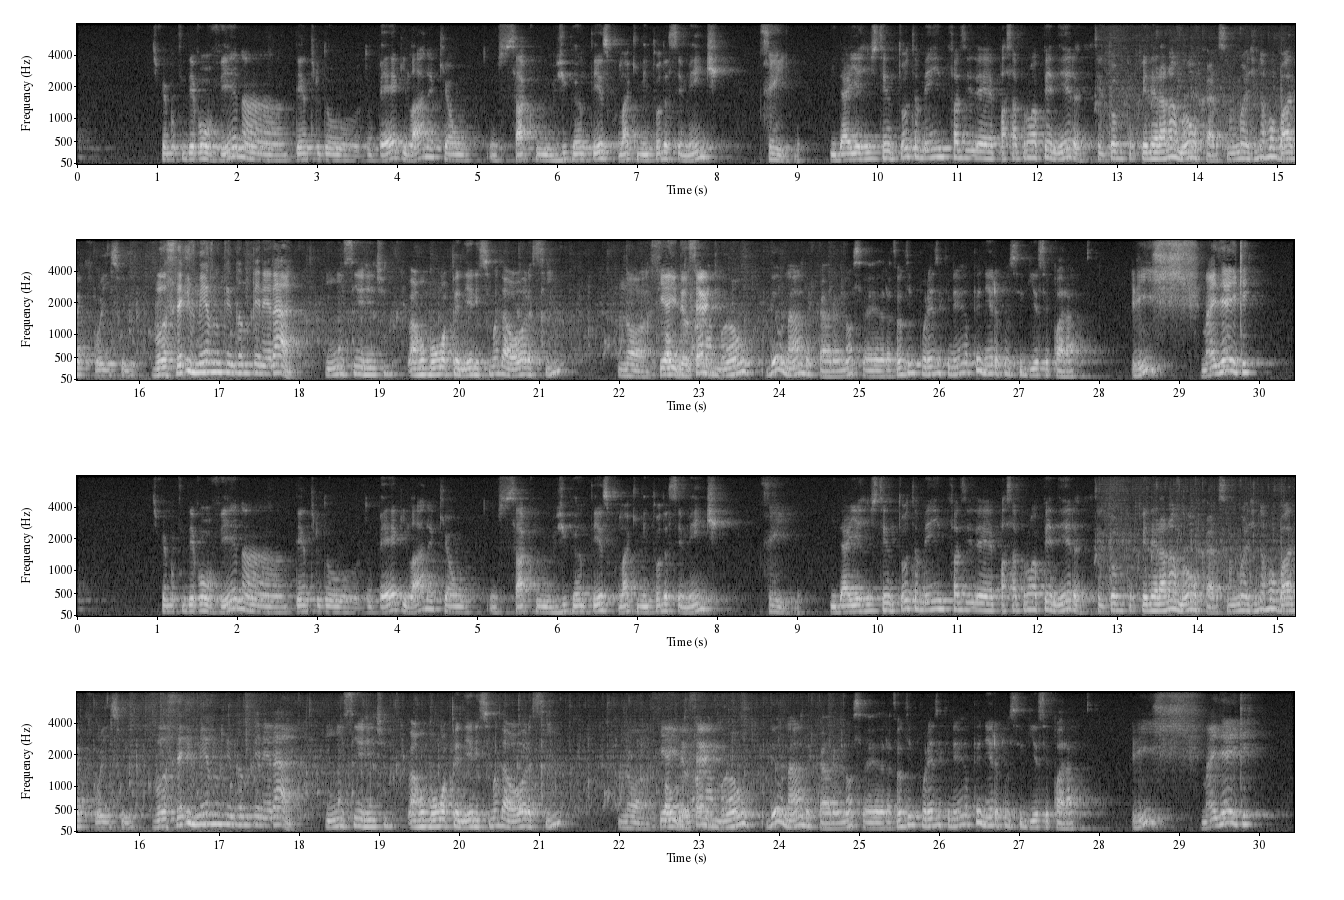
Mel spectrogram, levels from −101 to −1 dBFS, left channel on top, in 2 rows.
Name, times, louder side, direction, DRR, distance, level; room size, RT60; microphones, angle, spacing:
voice 1, 1.1-8.0 9.4-15.9 18.3-21.3 22.6-27.7, left 1 dB, 10° left, 0.8 m, -26 dB
voice 2, 8.6-9.0 16.2-18.1 22.0-23.3 28.4-29.9, left 5 dB, 85° left, 0.7 m, -25 dB
sound 1, 12.7-24.8, right 1 dB, 20° right, 1.5 m, -47 dB
17.0 x 8.1 x 4.8 m
head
